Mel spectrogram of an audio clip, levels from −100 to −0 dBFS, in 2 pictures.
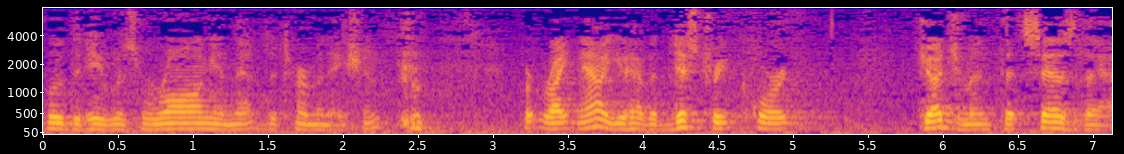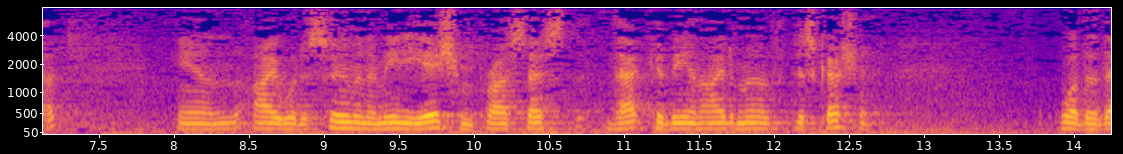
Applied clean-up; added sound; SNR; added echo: none; none; none; none.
